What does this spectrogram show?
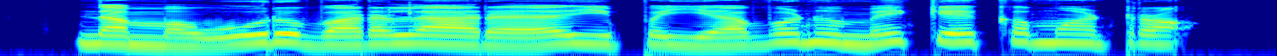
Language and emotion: Tamil, sad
